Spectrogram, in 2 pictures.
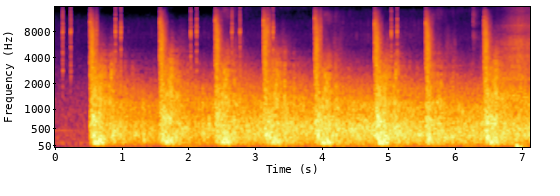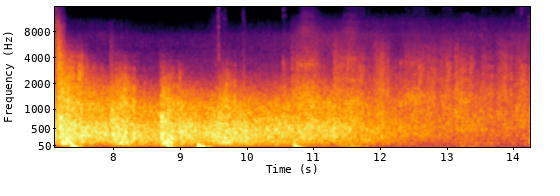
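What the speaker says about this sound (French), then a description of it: "Là ça flingue." Rapid gunfire from the video game Sniper Ghost Warrior 3, a dense sustained barrage of loud sharp shots cracking in quick succession for most of the stretch, tapering slightly toward the end, with no talking.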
